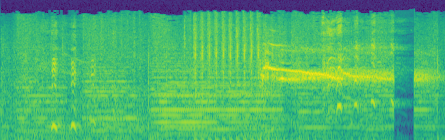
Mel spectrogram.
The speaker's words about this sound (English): USA national anthem with gunfire and bald eagle screech? That is so perfect.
